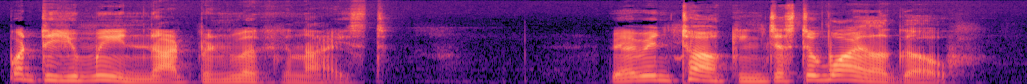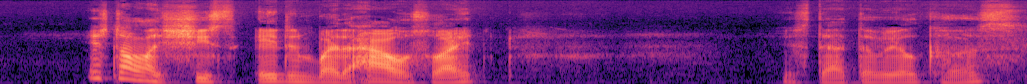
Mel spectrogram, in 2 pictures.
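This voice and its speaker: A young man reading a horror visual novel aloud, stumbling and correcting himself with quick apologies and reactions. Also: medium pitch, big pitch swings, sharp tone.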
